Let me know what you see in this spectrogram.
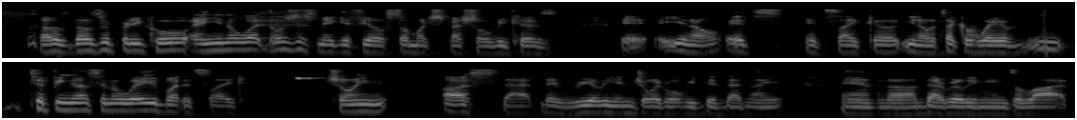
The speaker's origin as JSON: {"language": "English", "area": "Orange County", "region": "California", "country": "United States", "said": "I'm from Orange County and from the West Coast"}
